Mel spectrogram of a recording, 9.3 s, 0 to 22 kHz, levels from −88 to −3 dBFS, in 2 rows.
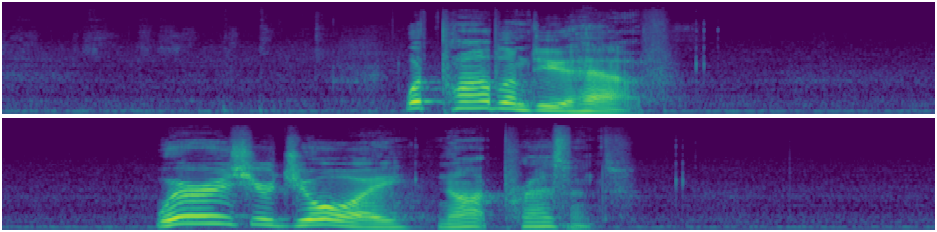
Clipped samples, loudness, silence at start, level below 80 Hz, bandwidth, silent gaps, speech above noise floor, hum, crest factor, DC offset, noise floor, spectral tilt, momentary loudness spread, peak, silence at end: under 0.1%; -23 LUFS; 2 s; -72 dBFS; 16.5 kHz; none; 38 dB; none; 20 dB; under 0.1%; -61 dBFS; -5 dB/octave; 11 LU; -6 dBFS; 1.55 s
